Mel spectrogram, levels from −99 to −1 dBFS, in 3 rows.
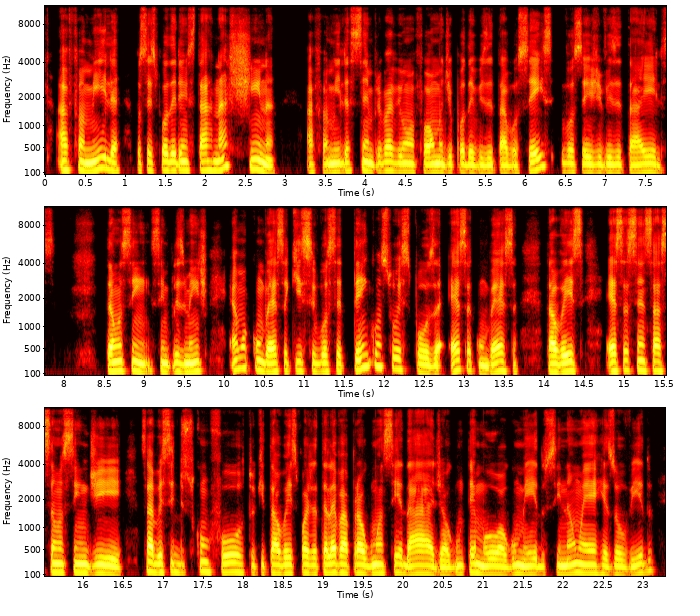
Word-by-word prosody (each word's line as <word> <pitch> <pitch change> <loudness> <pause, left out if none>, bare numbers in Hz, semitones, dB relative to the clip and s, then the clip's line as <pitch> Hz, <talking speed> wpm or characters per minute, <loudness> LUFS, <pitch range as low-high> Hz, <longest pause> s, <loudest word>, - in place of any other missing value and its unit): a 135 - +1
família, 135 0 +1 0.2
vocês 120 0 -5
poderiam 130 0 +1
estar 130 +1 -2
na 140 +8 +1
China, 140 - 0 0.4
a 110 0 -4
família 115 +1 -1
sempre 120 -2 -1
vai 125 0 0
vir 115 - -3
uma 115 -1 0
forma 110 +2 +1
de 115 - -4
poder 110 -1 -2
visitar 100 0 -2
vocês, 130 - -2
vocês 115 -1 -2
de 110 - -3
visitar 110 0 -2
eles. 110 -3 -5 0.6
Então 135 +1 +5
assim 135 -3 +1
simplesmente 130 0 +1 0.3
é 145 - -1
uma 175 +3 -2
conversa 130 -2 +1
que 135 +2 -4
se 130 +1 -2
você 125 0 -2
tem 160 +7 +2
com 215 -2 -4
a 195 - +2
sua 180 -4 -3
esposa 120 -9 0
essa 150 0 +1
conversa, 120 +2 0 0.3
talvez 125 +2 +5 0.3
essa 135 +2 +3
sensação, 140 -1 0
assim, 125 0 +1
de, 115 -3 +1 0.2
sabe, 140 -3 +5
esse 130 +1 -4
desconforto 130 -1 -3
que - - -7
talvez 120 -1 +1
pode 125 -2 +1
até 115 - 0
levar 130 -1 +5
para - - +1
alguma 120 +1 +3
ansiedade, 115 -3 0
algum 100 +3 -1
temor, 110 -3 +1
algum 105 +2 0
medo 110 -2 0
se 110 - -5
não 120 +3 +1
é 120 0 +2
resolvido, 110 +5 -4
125 Hz, 160 wpm, -23 LUFS, 115-135 Hz, 0.6 s, Então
